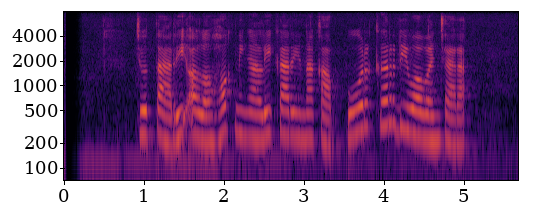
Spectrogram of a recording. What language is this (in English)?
Sundanese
